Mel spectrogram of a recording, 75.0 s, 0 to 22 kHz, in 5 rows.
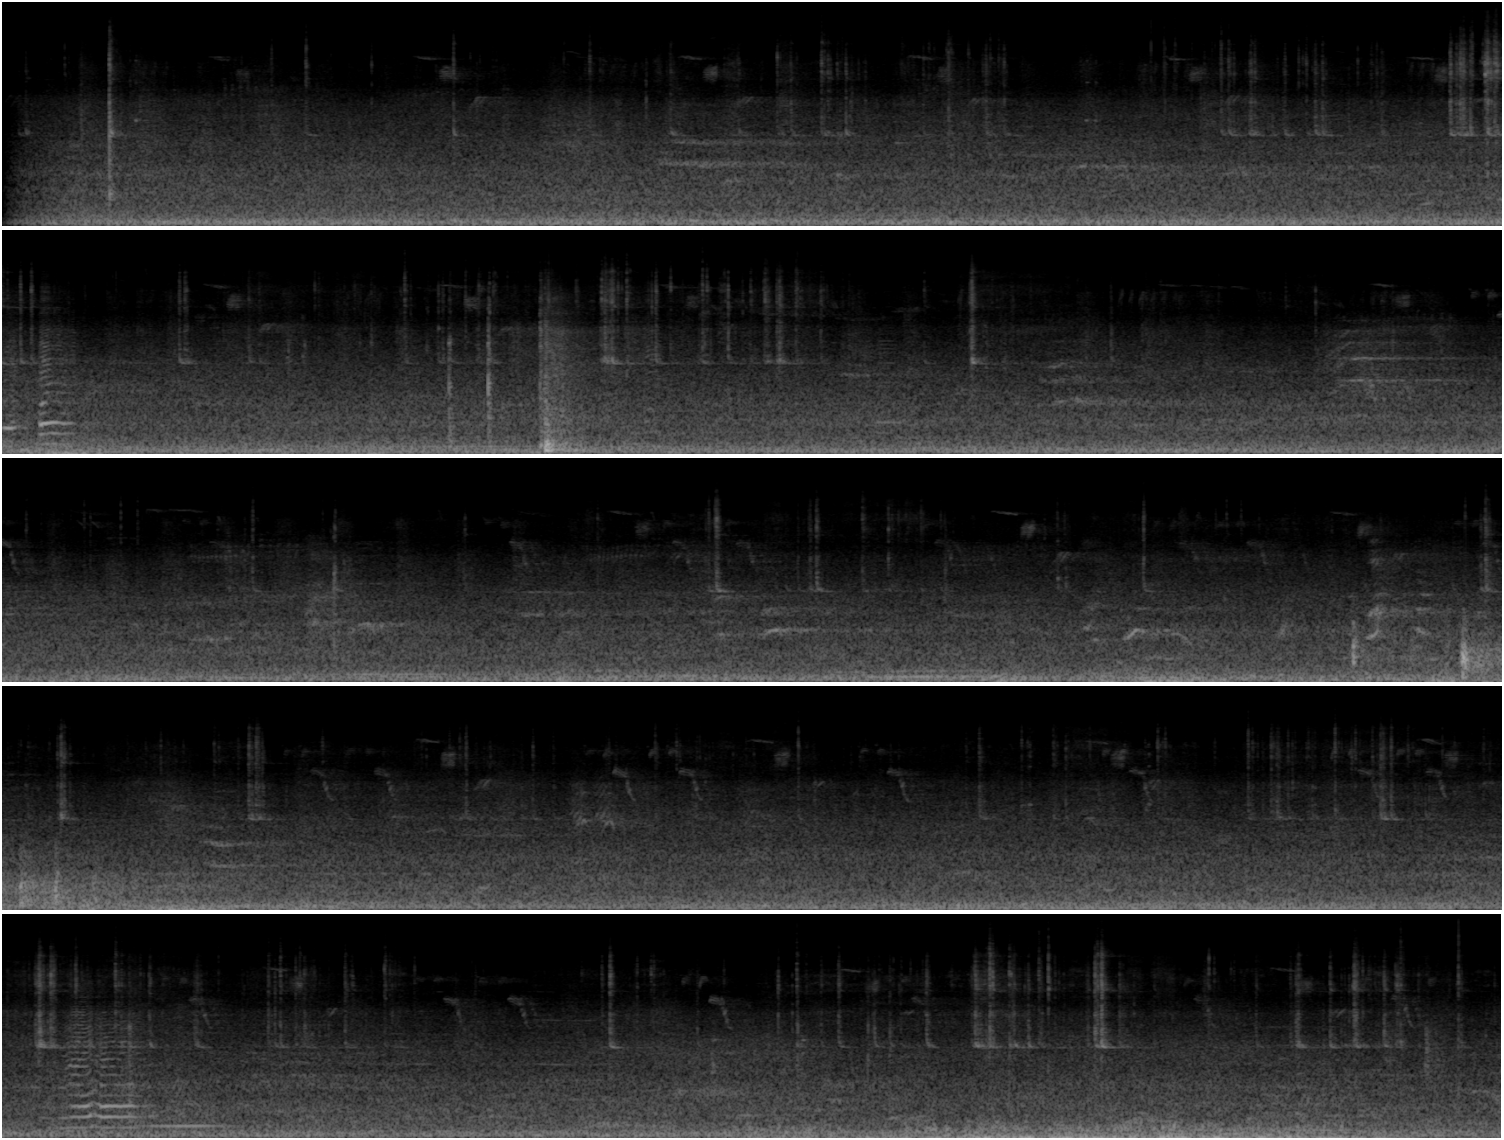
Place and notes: Berlin Marzahn, residential area, street ambience on a sunday afternoon, a flag pol squeaks, some distant voices
(SD702, AT BP4025)
Berlin, Germany, 22 January 2017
